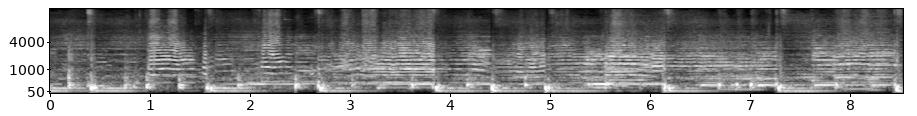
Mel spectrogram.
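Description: Brass music, trumpets and trombones playing held notes over a steady drum beat and bass.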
